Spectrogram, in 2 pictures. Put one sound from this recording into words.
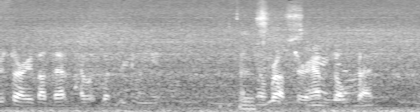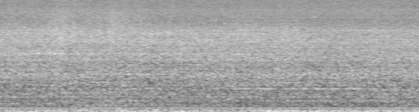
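A jet engine hums steadily at idle.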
